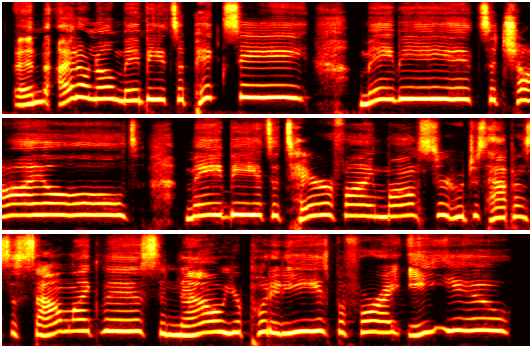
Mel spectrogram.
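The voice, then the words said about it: High falsetto voice. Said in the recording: “You can do a high falsetto. This is just my voice in a falsetto.”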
